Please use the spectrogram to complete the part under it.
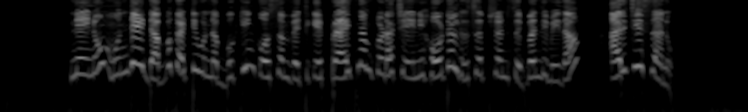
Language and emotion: Telugu, angry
